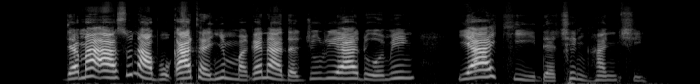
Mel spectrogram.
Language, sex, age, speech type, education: Hausa, female, 15-29, spontaneous, tertiary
